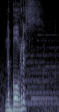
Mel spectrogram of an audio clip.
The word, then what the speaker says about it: Naboris: know I don't know that's how you actually pronounced it naboris nah Boris me when I'm talking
